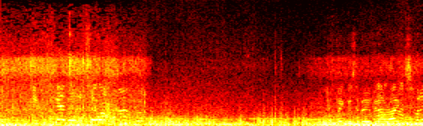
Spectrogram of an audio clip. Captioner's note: wind whipping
